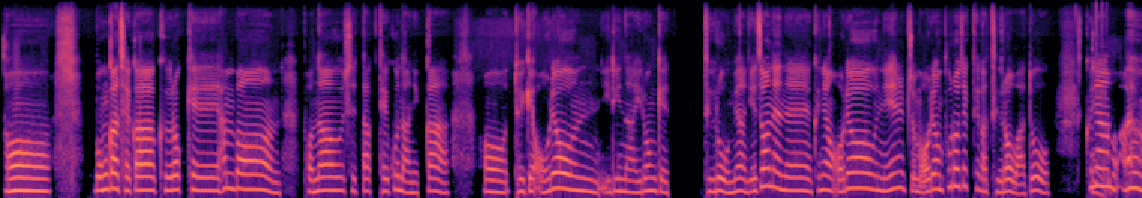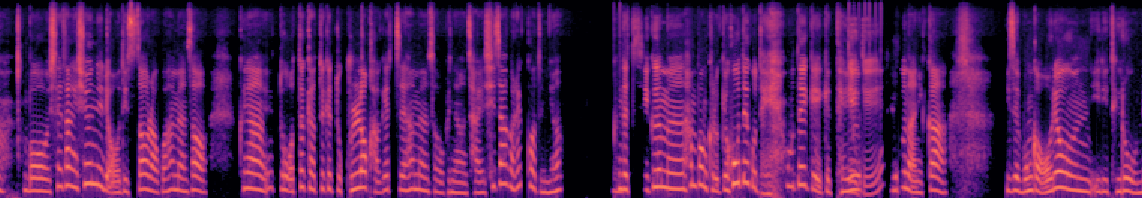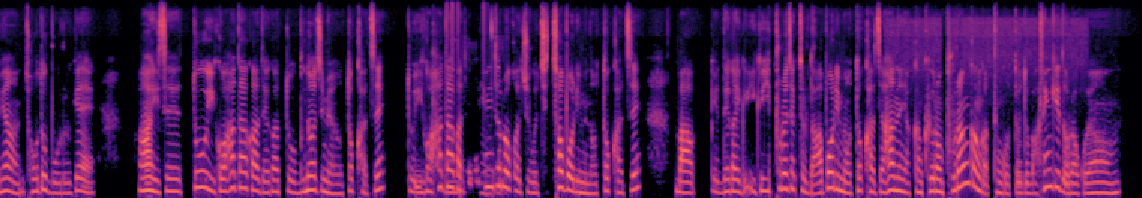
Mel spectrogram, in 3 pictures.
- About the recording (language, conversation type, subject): Korean, advice, 사회적 시선 속에서도 제 진정성을 잃지 않으려면 어떻게 해야 하나요?
- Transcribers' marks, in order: teeth sucking; distorted speech; laughing while speaking: "데"; static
